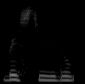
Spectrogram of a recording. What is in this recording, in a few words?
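"bestidu", female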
